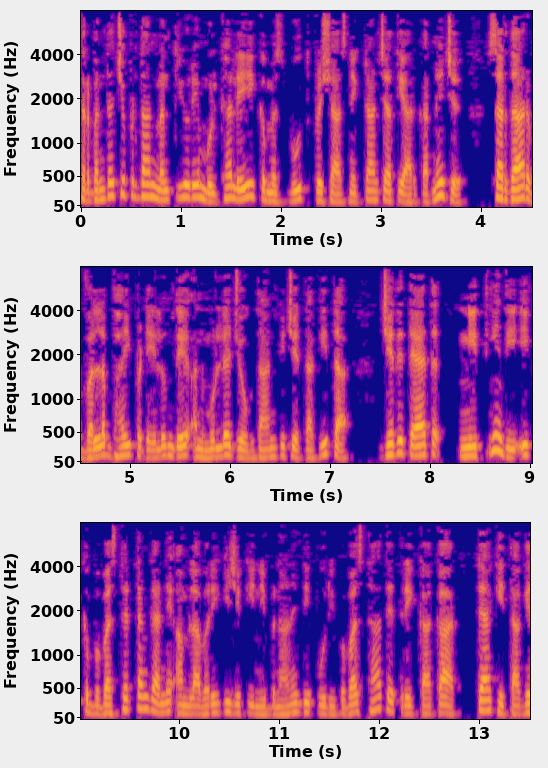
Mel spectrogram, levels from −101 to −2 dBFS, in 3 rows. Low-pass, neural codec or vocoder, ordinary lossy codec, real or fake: none; none; none; real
